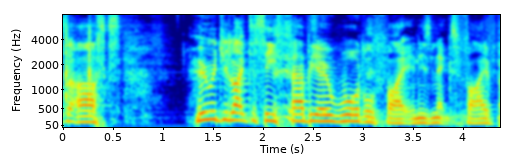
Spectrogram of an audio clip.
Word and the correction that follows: Wardley: It's got a Y on the end. – Oh, sure. – There we go. Wardle. – There you go. – Wardley.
